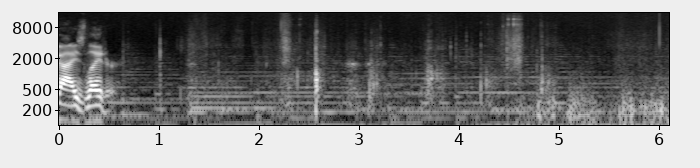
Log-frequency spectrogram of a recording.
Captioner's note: suspenseful music continues; shuffling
